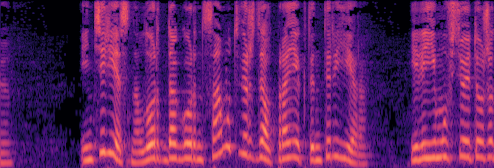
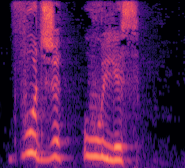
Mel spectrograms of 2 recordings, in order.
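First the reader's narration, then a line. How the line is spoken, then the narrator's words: Breathless exclamation. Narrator (Russian): выдохнула я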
